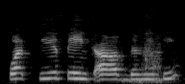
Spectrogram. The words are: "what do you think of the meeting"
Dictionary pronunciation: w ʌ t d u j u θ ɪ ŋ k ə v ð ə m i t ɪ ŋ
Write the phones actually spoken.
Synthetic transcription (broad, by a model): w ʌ t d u j u t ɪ ŋ k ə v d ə m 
